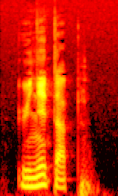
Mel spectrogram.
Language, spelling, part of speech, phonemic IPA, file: French, étape, noun, /e.tap/, Fr-étape.ogg
- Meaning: 1. stage, stop (on a journey) 2. leg (of race) 3. step, stage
